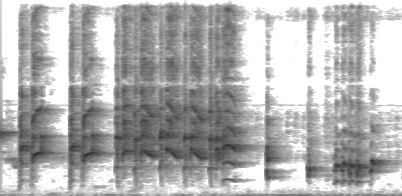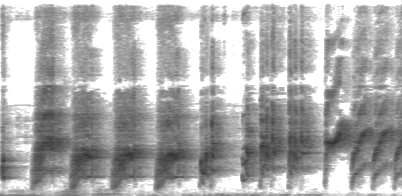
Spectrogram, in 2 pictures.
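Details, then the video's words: Kacer, or Oriental magpie-robin, in a training song full of borrowed phrases from lovebird, canary and prinia. It gives quick high chattering bursts, then a run of swelling rasping notes repeated about twice a second. "Masteran burung KACER FULL ISIAN | Kacer Nasional isian lovebird kenari prenjak"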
